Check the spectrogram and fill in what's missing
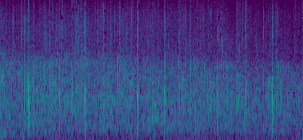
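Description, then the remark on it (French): Sustained audience applause for the participants of a talk event, a dense steady patter of many hands clapping at a fairly even level for several seconds, with no voices. “On les applaudit.”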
